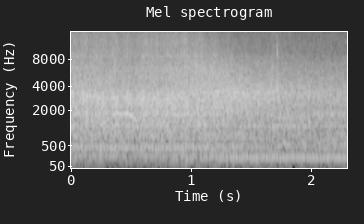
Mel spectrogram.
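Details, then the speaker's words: Flood-damaged push-start car: smooth steady idle with even tone, no knocks or misses; started right up, check engine and traction control lights on, possibly a little water inside. "i mean it started right up and this thing smells great"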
